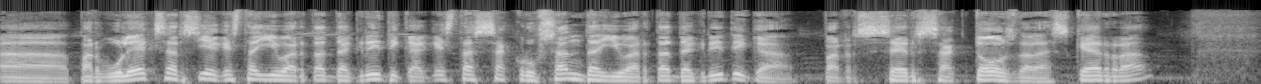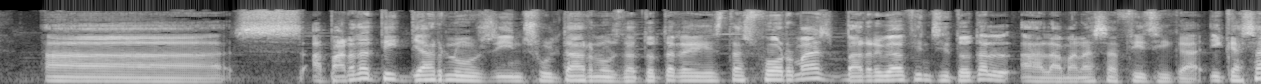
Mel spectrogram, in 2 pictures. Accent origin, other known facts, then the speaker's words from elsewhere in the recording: Barcelona, Catalonia, Spain; jo vinc d'una família obrera. La meva àvia era minera i la meva mare és assalariada. O sigui que a mi no em venguin la moto i m'he criat a Nou Barris.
